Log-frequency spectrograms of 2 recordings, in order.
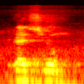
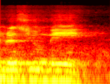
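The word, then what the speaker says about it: résumé: So the last E sounds as A. You got it? Never ever say resume. At an interview, you need to say resume.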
